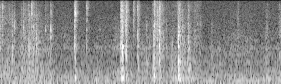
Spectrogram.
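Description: Faint light rustling with a few scattered small clicks as a plastic-wrapped snack cupcake is handled.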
